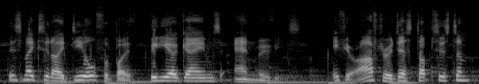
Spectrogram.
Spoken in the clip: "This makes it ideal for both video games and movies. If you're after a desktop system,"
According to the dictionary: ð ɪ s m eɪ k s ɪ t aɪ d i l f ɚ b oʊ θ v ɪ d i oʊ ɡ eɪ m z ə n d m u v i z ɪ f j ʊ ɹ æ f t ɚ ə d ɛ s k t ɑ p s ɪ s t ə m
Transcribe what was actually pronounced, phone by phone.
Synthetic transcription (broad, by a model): ð ɪ s m eɪ k s ɪ t aɪ d i l f ɚ b oʊ θ v ɪ d i oʊ ɡ eɪ m z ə n m u v i z ɪ f j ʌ ɹ æ f t ɚ ə d ɛ s t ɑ p s ɪ s t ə m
